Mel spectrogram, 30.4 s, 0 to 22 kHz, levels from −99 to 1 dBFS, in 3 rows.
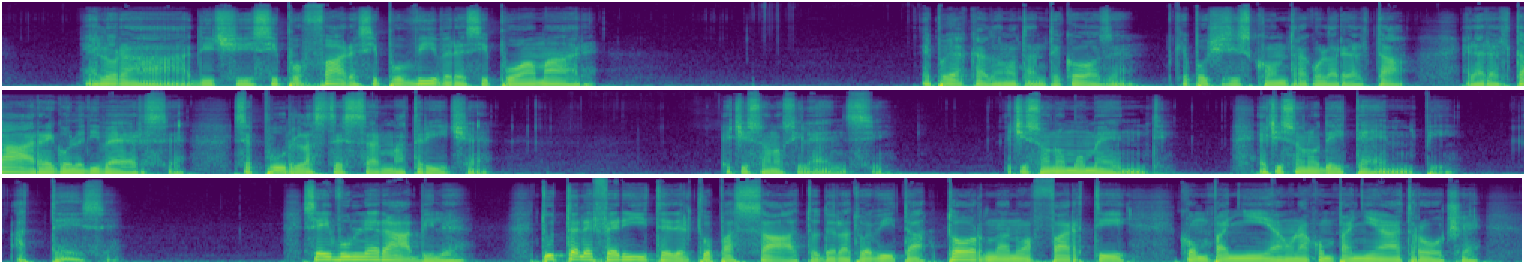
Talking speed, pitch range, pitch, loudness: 130 wpm, 95-110 Hz, 100 Hz, -22 LUFS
